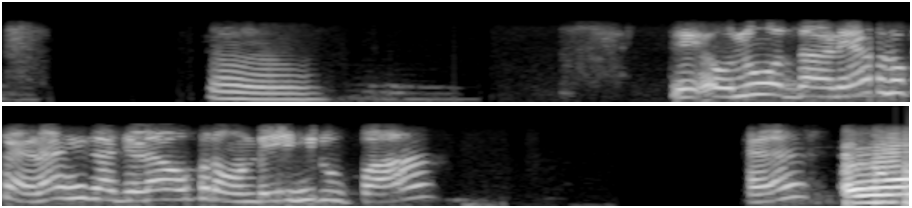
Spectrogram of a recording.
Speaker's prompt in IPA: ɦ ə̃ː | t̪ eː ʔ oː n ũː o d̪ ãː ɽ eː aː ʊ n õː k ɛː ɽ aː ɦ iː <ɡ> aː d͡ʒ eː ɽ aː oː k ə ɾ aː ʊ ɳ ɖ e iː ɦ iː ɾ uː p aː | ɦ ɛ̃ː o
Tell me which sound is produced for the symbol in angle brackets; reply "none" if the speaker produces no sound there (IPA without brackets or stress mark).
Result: ɡ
